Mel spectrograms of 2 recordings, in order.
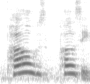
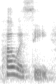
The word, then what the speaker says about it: Poesy: Posy, or is it Poesy? Poesy. Somebody should help me with that pronunciation, because it is a Posey, Posy, but it's poesy. I think it has something to do with poetry. I don't know, because I don't think about stuff like that.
